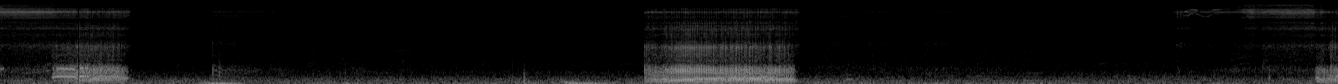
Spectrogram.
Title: Snoring sleeping pug puppy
